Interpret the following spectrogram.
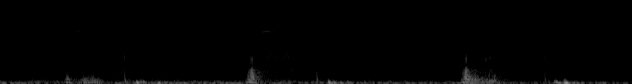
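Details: French Bulldog named Mila, female, asleep under a chair indoors, recorded 2 March 2021, snoring loudly: three raspy wheezing snores roughly two seconds apart, each a noisy rattling inhale, with soft low rumbling between.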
